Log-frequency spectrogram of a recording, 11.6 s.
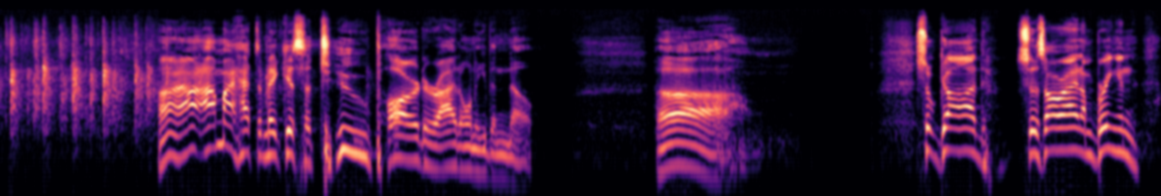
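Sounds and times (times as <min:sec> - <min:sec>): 
audience clapping hands in praise: 0:00.0 - 0:04.0
speech: 0:01.6 - 0:05.4, 0:06.6 - 0:07.6, 0:09.2 - 0:11.6.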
